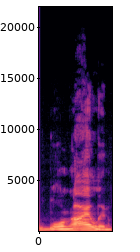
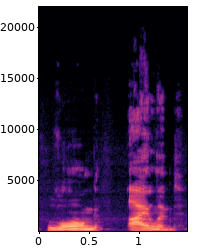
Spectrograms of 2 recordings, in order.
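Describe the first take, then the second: First: The two words run together as one word. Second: The two words are said apart, each distinct. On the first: The speaker calls it right. "like almost like it's one word" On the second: The speaker calls it wrong. "not Long Island"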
